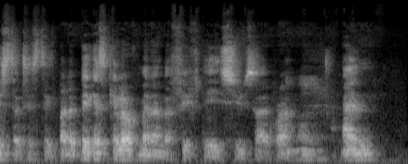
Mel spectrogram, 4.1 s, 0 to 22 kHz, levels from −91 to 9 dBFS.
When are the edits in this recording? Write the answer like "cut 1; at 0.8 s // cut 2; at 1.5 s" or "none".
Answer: none

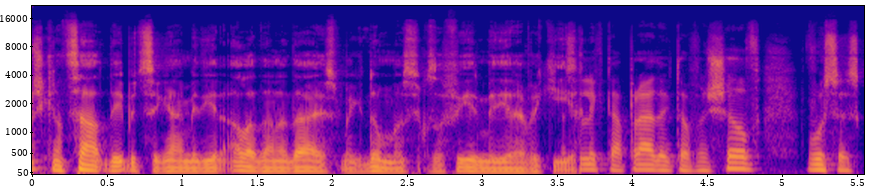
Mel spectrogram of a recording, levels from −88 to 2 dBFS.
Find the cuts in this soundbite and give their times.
cut 1; at 3.6 s

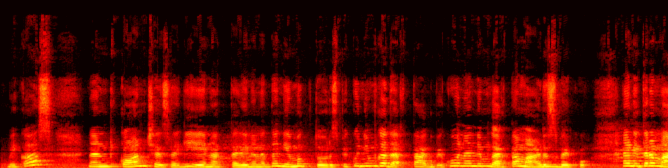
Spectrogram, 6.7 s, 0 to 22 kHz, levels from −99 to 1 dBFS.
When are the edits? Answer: none

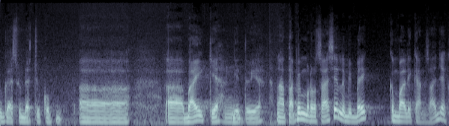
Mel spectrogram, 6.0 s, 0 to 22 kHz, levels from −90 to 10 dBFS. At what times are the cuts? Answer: cut 1; at 3.6 s

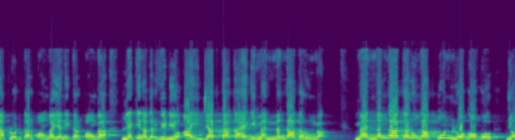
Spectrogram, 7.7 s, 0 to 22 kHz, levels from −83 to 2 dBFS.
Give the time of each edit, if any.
none

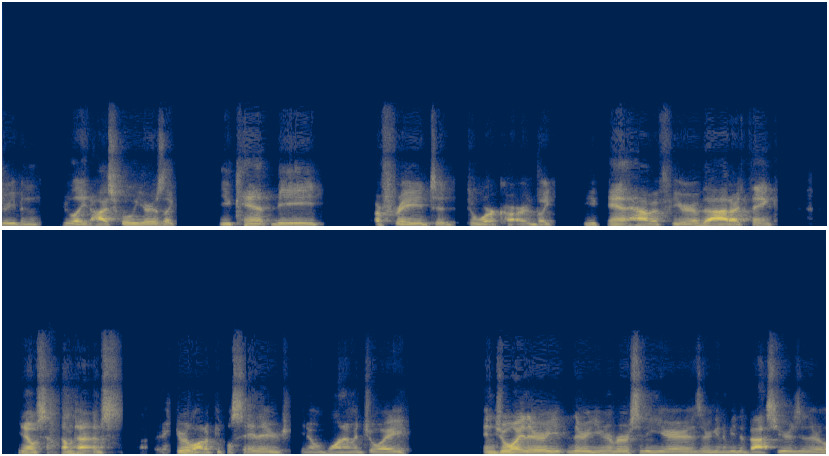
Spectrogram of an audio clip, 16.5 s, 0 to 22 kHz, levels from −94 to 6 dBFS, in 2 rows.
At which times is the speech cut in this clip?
cut 1; at 1.7 s // cut 2; at 5.5 s

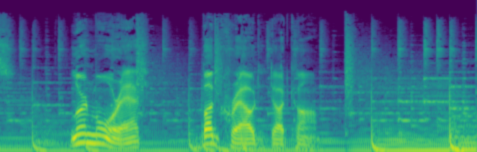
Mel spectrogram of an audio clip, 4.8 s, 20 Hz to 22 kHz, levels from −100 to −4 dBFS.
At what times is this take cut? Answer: cut 1; at 3.4 s

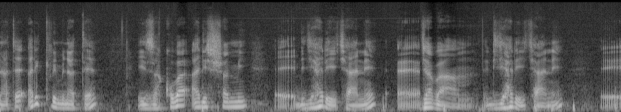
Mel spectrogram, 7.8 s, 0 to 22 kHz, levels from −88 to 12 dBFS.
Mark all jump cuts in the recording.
cut 1; at 5.2 s

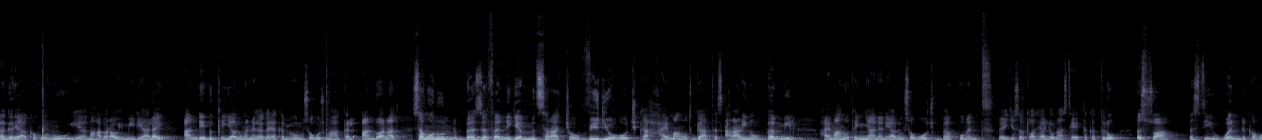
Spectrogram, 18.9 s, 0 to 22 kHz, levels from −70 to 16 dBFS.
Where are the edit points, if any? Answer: none

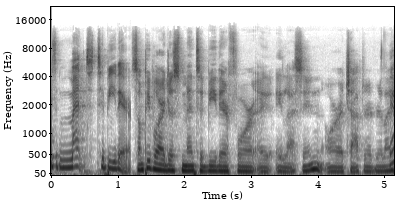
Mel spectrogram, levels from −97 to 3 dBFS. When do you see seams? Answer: cut 1; at 1.1 s

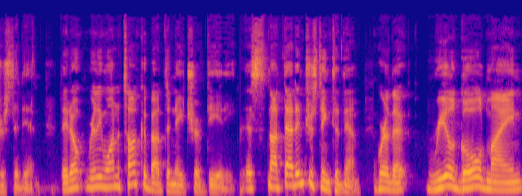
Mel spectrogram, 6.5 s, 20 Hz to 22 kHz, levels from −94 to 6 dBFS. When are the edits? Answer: cut 1; at 3.0 s // cut 2; at 4.6 s

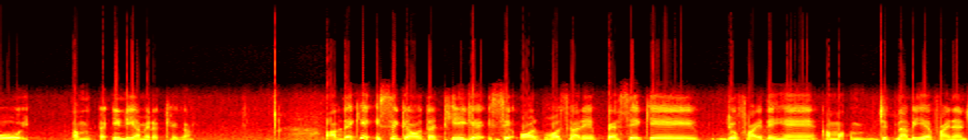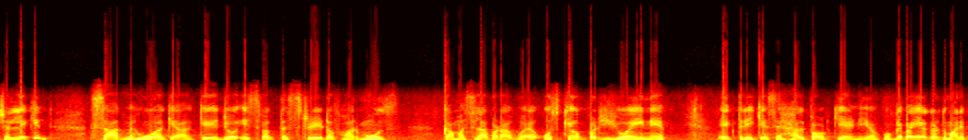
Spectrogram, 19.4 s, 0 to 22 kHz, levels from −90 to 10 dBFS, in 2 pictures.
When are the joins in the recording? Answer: none

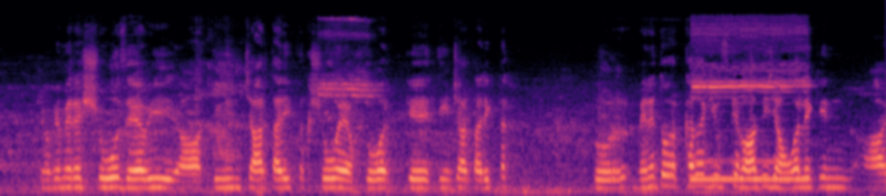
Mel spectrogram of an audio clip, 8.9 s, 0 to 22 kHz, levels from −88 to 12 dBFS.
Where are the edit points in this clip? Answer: none

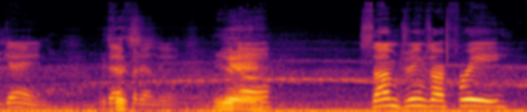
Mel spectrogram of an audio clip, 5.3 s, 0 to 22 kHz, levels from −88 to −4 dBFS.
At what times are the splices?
none

